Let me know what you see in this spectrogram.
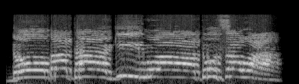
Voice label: cover, rodian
